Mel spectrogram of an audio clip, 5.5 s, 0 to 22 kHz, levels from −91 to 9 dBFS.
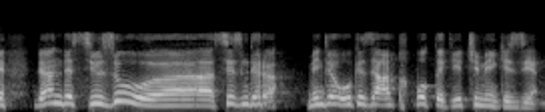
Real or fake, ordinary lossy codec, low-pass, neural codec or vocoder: fake; none; 7.2 kHz; codec, 24 kHz, 0.9 kbps, WavTokenizer, medium speech release version 1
